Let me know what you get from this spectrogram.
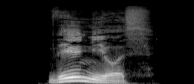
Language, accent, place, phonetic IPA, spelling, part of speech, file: German, Germany, Berlin, [ˈvɪlnɪ̯ʊs], Vilnius, proper noun, De-Vilnius.ogg
- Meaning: Vilnius (the capital city of Lithuania)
